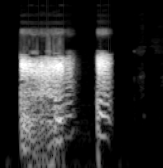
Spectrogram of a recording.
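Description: A loud fart sound effect, played from a soundboard button, comes in two bursts: a long raspy blast followed by a short sputtering one, with no talking.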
